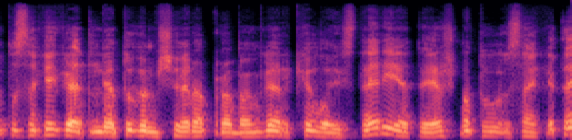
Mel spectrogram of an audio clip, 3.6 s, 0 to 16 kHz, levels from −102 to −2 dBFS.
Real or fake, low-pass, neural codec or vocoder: fake; 14.4 kHz; codec, 44.1 kHz, 2.6 kbps, SNAC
